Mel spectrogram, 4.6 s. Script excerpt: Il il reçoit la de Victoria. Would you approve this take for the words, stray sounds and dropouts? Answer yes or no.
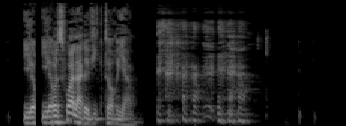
no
